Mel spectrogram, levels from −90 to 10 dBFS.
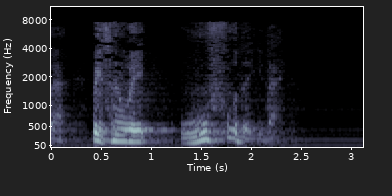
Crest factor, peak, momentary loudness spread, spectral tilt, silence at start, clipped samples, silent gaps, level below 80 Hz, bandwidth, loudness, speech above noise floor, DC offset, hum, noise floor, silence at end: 20 dB; -10 dBFS; 18 LU; -7.5 dB/octave; 0 s; under 0.1%; none; -68 dBFS; 7.8 kHz; -29 LUFS; 43 dB; under 0.1%; none; -71 dBFS; 0.9 s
